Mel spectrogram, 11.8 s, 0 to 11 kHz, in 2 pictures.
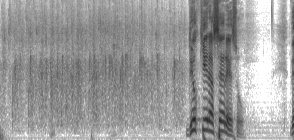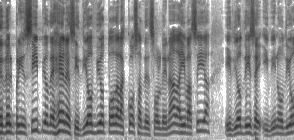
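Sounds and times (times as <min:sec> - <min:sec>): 
congregation applauding: 0:00.0 - 0:03.8
speech: 0:03.7 - 0:05.0, 0:05.8 - 0:11.7.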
